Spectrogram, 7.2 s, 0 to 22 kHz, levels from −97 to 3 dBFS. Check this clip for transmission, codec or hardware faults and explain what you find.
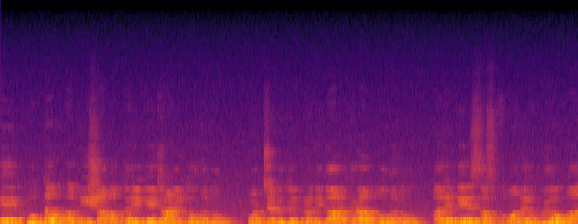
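No faults found.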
